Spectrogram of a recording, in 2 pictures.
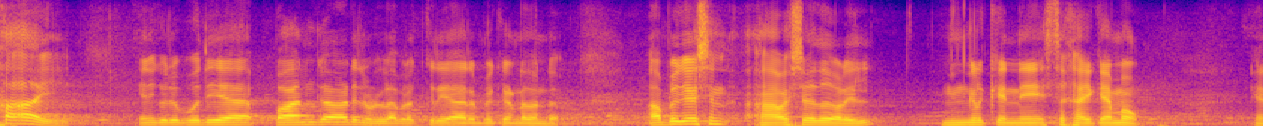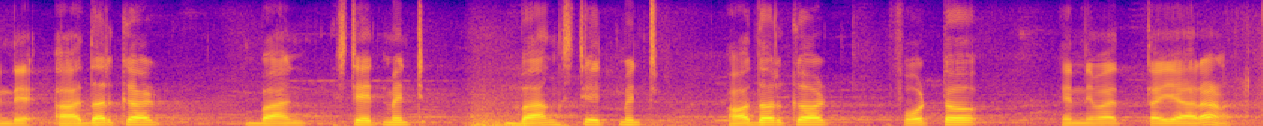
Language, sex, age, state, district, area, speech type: Malayalam, male, 18-30, Kerala, Idukki, rural, read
